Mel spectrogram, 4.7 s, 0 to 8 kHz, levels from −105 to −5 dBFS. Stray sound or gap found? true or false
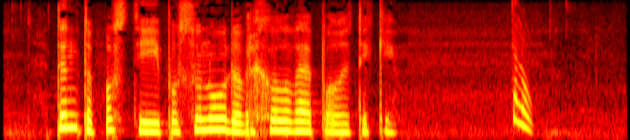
true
